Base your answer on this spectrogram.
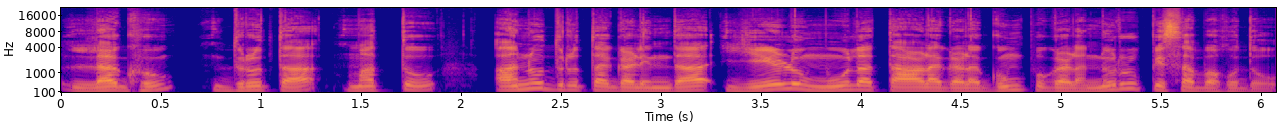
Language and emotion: Kannada, neutral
